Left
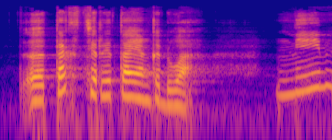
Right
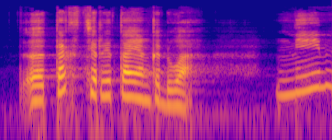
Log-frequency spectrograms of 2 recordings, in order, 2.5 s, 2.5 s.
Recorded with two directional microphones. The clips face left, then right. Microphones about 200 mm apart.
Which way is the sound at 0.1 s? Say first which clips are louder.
Right 2 dB; 55° right (ahead or behind).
